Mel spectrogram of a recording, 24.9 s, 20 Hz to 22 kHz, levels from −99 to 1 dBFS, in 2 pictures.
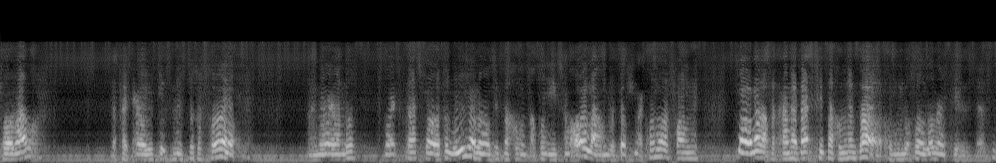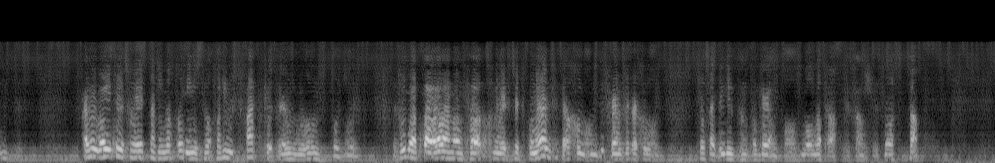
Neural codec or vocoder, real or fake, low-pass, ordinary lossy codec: codec, 16 kHz, 0.5 kbps, FreqCodec, smaller model; fake; none; none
